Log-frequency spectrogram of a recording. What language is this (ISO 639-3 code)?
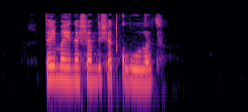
chm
